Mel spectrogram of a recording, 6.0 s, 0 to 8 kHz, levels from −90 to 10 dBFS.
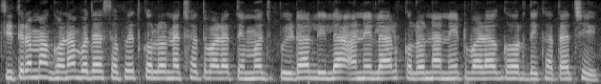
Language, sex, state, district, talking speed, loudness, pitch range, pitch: Gujarati, female, Gujarat, Valsad, 200 wpm, -14 LUFS, 215-230 Hz, 220 Hz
